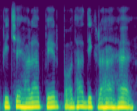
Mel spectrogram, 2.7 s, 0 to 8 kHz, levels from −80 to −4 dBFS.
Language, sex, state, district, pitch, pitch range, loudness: Hindi, male, Bihar, Patna, 120 Hz, 120-125 Hz, -11 LUFS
